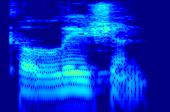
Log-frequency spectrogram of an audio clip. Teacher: la primera O también es una schwa y la última O también es una schwa.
